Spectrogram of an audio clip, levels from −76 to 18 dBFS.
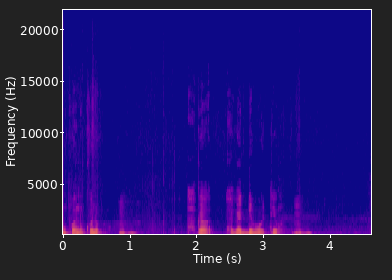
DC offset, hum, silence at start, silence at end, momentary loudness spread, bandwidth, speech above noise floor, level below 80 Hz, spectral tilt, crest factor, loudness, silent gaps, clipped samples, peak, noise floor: under 0.1%; none; 0 s; 0.45 s; 19 LU; over 20 kHz; 28 dB; -54 dBFS; -7.5 dB/octave; 20 dB; -31 LUFS; none; under 0.1%; -12 dBFS; -57 dBFS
